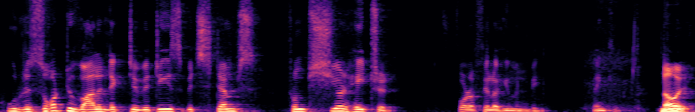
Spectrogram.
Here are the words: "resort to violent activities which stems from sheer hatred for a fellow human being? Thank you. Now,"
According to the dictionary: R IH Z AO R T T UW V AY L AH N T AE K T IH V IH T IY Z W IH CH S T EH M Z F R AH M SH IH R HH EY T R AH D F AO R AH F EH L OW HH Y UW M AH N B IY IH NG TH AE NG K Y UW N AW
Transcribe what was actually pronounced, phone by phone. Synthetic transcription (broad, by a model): R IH Z AO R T T UW V AY L AH N T AE K T IH V IH T IY Z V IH CH S T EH M S F R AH M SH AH R HH EY T R AH D F AO R AH F EH L OW HH Y UW M AH N B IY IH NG T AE NG K Y UW N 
